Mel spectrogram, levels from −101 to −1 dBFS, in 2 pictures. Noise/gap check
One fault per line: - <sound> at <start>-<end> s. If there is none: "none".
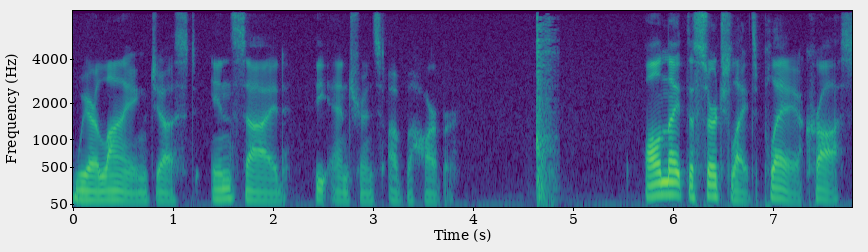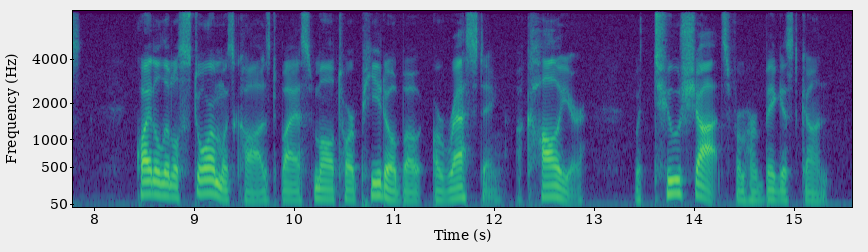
- thud at 4.6-4.9 s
